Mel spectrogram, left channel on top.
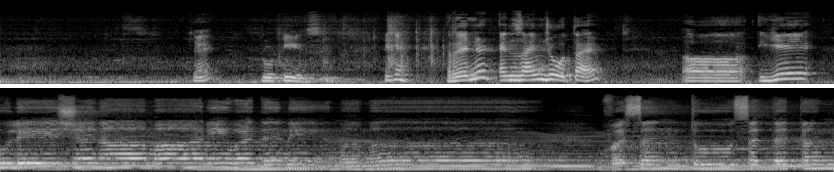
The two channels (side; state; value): both; different; correlation -0.01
